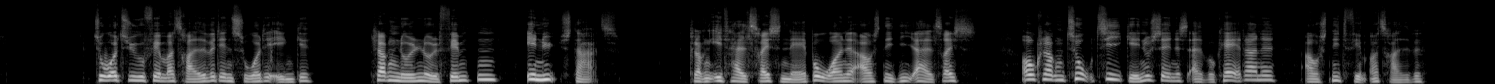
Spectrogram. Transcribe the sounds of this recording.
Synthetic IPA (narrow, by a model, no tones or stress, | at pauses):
t͡sʰo̝̰ːɐt͡sʰyːʊəfem̰ɒ̽t͡sʰʁað̞ˠʋəd̥enso̝ɐɾəʔeŋɡ̥ə | kʰlɒ̽ɡ̥n̩nɔ̽lnɔ̽lfemd̥n̩ | e̝nːy̰ːsd̥ɑ̰̈ːd̥ | kʰlɒ̽ɡ̥ŋ̩e̝d̥ɦælt͡sʰʁasnɛːb̥o̝̰ːɐnəʔɑ̈ʊsnid̥nḭːɒ̽hælt͡sʰʁas | ʔɒ̽ʊkʰlɒ̽ɡ̥n̩t͡sʰo̝̰ːt͡sʰḭːɡ̥enusen̰əsæð̞ˠʋo̝kʰɛ̰ːd̥ɐnə | ʔɑ̈ʊsnid̥fem̰ʔɒ̽t͡sʰʁað̞ˠʋə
